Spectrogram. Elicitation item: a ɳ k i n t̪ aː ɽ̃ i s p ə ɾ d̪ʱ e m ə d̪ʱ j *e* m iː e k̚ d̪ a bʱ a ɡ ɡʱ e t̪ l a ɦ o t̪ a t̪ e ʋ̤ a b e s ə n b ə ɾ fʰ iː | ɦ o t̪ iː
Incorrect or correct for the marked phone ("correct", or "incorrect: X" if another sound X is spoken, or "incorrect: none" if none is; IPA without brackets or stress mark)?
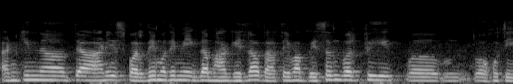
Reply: correct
